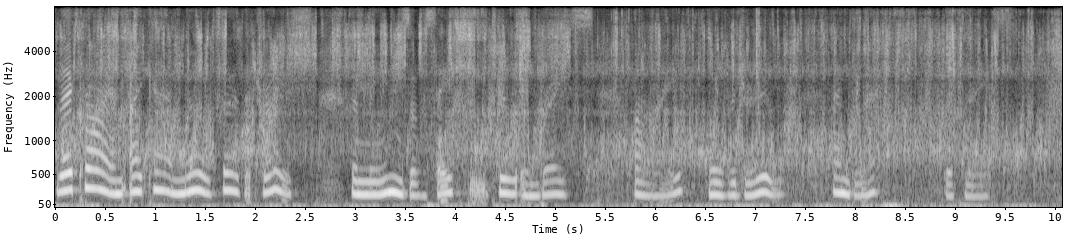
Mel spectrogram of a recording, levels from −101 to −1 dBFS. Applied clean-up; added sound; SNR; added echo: none; Liquid; 8 dB; none.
